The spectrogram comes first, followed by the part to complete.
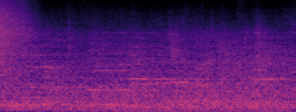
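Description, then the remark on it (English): A train rumbles steadily, a continuous low roar with a brief hiss at the start, as it pulls into a station platform, with faint background murmur underneath. “We all get off the train together, and when the crowd thins, the boy and his dad are still with us on the platform.”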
